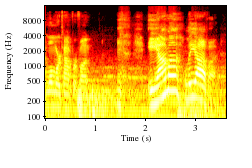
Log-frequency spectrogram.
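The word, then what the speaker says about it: Iamaleava: going to be hearing a lot for touchdowns Yama leava can you just pronounce that one more time for fun Yama leava it's a difficult spelling it's not it's not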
